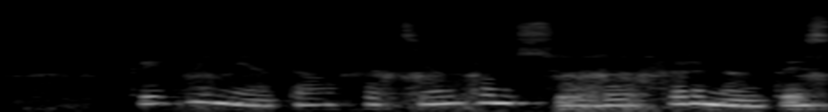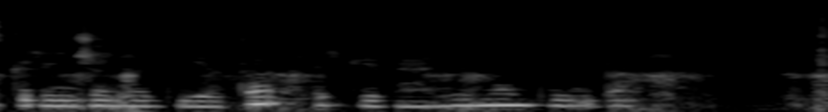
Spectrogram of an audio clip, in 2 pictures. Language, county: Lithuanian, Vilnius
